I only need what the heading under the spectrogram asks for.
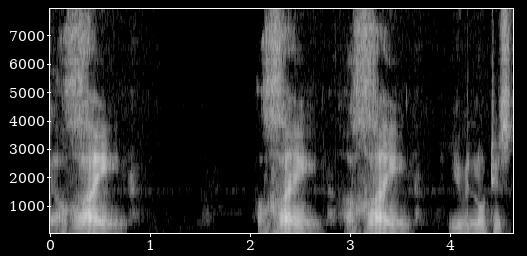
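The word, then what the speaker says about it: غين: So it's just same as ain, but instead of saying ain, we say ghain, ghain, ghain.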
